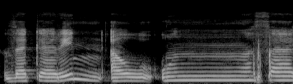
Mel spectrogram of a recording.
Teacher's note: ذکرن نہیں کہنا یہاں پہ, حمزہ کی وجہ سے یہاں پہ تنوین کا اظہار ہوگا. ذکرن او انثى, لیکن انثى میں پھر جو ہے وہ ایرو میں نے ڈالا ہے جس کی وجہ سے اس کا یہاں پہ آپ نے غنہ کرنا ہے.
